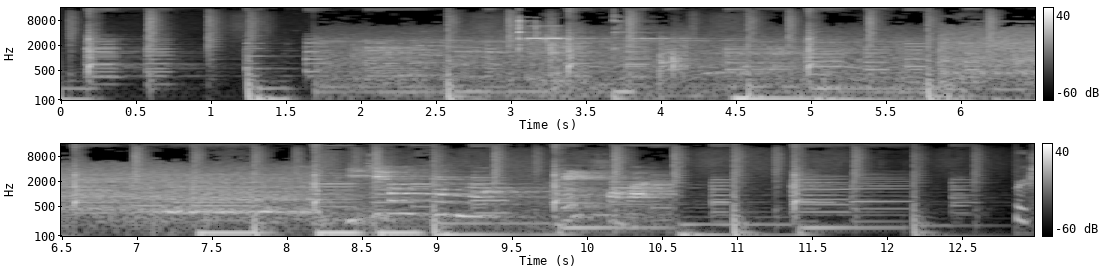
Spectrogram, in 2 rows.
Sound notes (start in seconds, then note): 1.7 machine beeping; 9.3 announcement in foreign language; 11.4 upbeat music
